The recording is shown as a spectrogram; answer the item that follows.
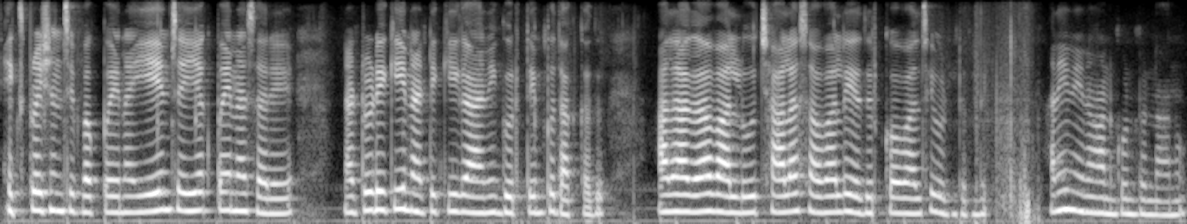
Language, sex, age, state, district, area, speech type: Telugu, female, 30-45, Andhra Pradesh, Guntur, urban, spontaneous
